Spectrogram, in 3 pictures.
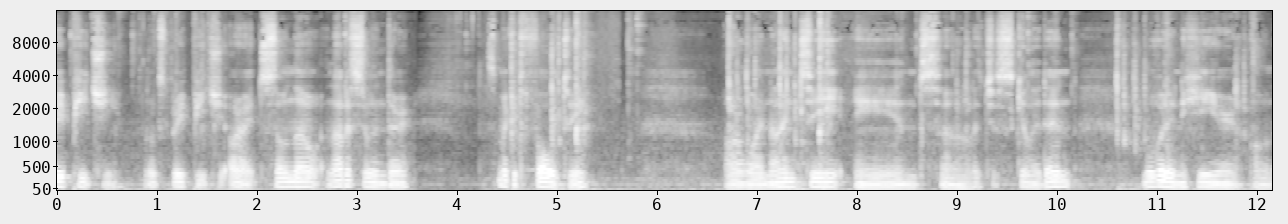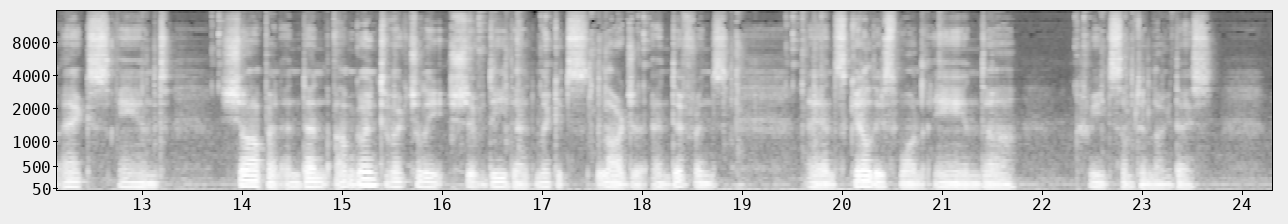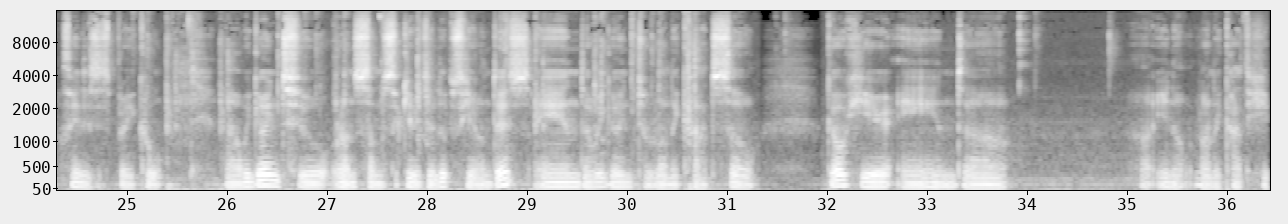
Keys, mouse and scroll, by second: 0.2 scroll up 1, 0.3 middle click, 0.8 shift+middle click, 1.2 shift+middle click, 1.3 shift+a, 2.5 click, 3.7 click, 4.8-7.2 typing, 5.0 Return, 5.6 middle click, 5.6 right click, 7.5 Return, 8.2 middle click, 8.8 s, 9.5 click, 9.8 middle click, 10.3 g, 10.5 y, 11.4 x, 12.4 click, 12.9 q, 13.5 click, 15.8 shift+d, 16.1 click, 16.4 s, 16.8 shift+click, 17.2 shift+click, 17.3 q, 17.8 click, 18.3 click, 18.6 s, 19.3 click, 19.5 Tab, 19.7 click, 20.6 ctrl+b, 22.2 click, 22.6 Tab, 22.8 middle click, 23.1-24.5 middle drag, 24.8 middle click, 26.3 KP_5, 26.4 middle click, 26.8 Tab, 27.7 ctrl+r, 28.6 click, 29.4 Tab, 29.7 middle click, 30.0 middle click, 30.1 shift+Tab, 30.4 d, 31.3 click, 31.7-33.8 drag, 33.9 middle click.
